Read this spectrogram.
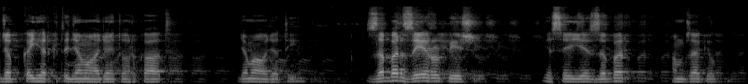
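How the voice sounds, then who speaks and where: A man teaching a children's Quran reading lesson with a Pakistani Urdu accent. He explains each rule, then slowly chants the syllables. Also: medium pitch, pushed and bright, reverberant.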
